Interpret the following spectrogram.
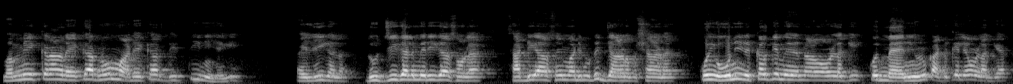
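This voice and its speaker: A man playing a fast-talking young police officer son. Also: sits high, darkish tone, close to an everyday voice. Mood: insistent. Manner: insistent, pleading, fast talk. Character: young male police officer son, arguing with his mother. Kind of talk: amateur village family drama acting.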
